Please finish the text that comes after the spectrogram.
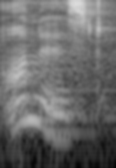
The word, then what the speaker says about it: honest: So while talking about honest, again H is silent.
